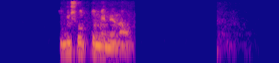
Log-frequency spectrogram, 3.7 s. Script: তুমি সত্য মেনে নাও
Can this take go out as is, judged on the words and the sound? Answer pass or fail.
pass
